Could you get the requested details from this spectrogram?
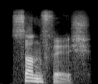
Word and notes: sunfish: British English

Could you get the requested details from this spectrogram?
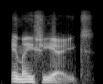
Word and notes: emaciate: British English

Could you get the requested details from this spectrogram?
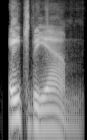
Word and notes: HBM: American English

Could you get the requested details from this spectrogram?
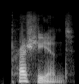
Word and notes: prescient: American English

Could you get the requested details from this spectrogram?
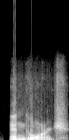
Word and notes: engorge: American English

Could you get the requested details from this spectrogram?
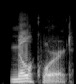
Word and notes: milkwort: American English

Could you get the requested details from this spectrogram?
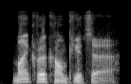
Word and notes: Microcomputer: British English

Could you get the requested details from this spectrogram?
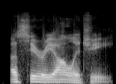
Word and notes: Assyriology: American English

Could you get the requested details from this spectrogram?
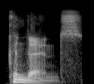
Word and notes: condense: British English

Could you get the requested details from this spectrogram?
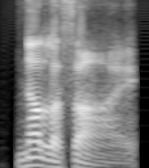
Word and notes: nullify: British English

